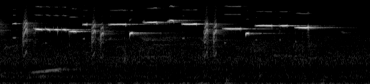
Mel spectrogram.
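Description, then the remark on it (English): A grey fantail chirps in two quick bursts of thin, high, squeaky notes and slurred whistles, clear with no voices, then falls silent. “the grey fantail does this special bonding and acrobat trick to anyone that enters its territory.”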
